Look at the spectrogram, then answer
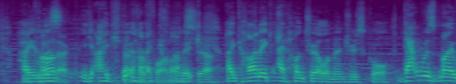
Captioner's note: laughs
